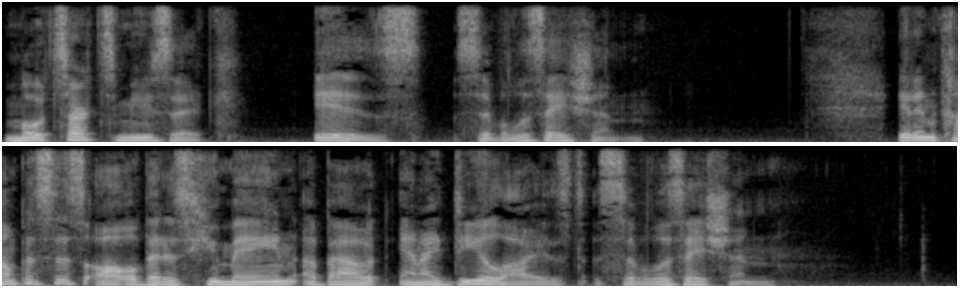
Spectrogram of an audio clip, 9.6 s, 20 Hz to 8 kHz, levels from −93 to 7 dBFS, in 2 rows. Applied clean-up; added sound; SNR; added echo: none; none; none; none.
